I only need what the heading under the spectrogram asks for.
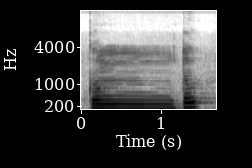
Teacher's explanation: واو کی آواز نہیں نکالنی، نون کی آواز ہی نکالنی ہے ، کاف، نون پیش، کن، تا پیش تو، کن تو، جب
